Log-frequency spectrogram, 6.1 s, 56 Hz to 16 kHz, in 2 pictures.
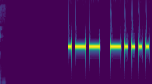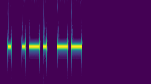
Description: Morse code, heard as a keyed tone, about 17 wpm, 700 Hz. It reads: W6ERM
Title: USA Call Signs - 5 Characters - 4x Character Spacing - 17wpm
